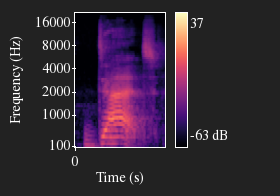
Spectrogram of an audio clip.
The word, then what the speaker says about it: debt: But he has to manage his debt, the total amount of money he owes. And notice that pronunciation. Did you notice the B was silent? Debt. Debt. Debt.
